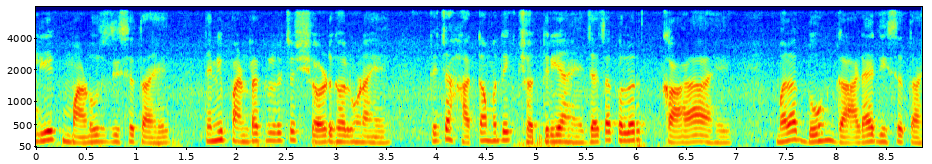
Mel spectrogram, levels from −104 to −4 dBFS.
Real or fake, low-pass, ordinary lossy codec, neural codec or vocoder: fake; 7.2 kHz; none; vocoder, 22.05 kHz, 80 mel bands, WaveNeXt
